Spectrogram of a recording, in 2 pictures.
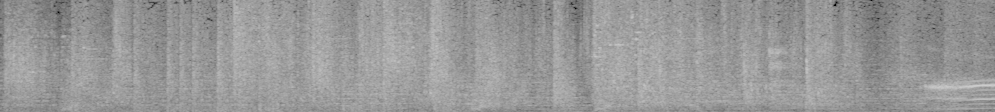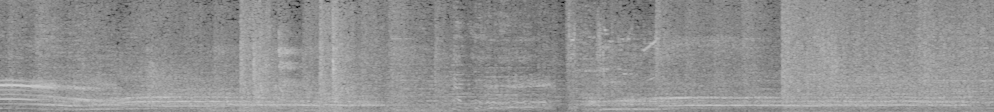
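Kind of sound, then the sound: impact, gunfire and explosions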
